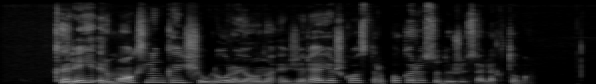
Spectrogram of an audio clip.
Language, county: Lithuanian, Kaunas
